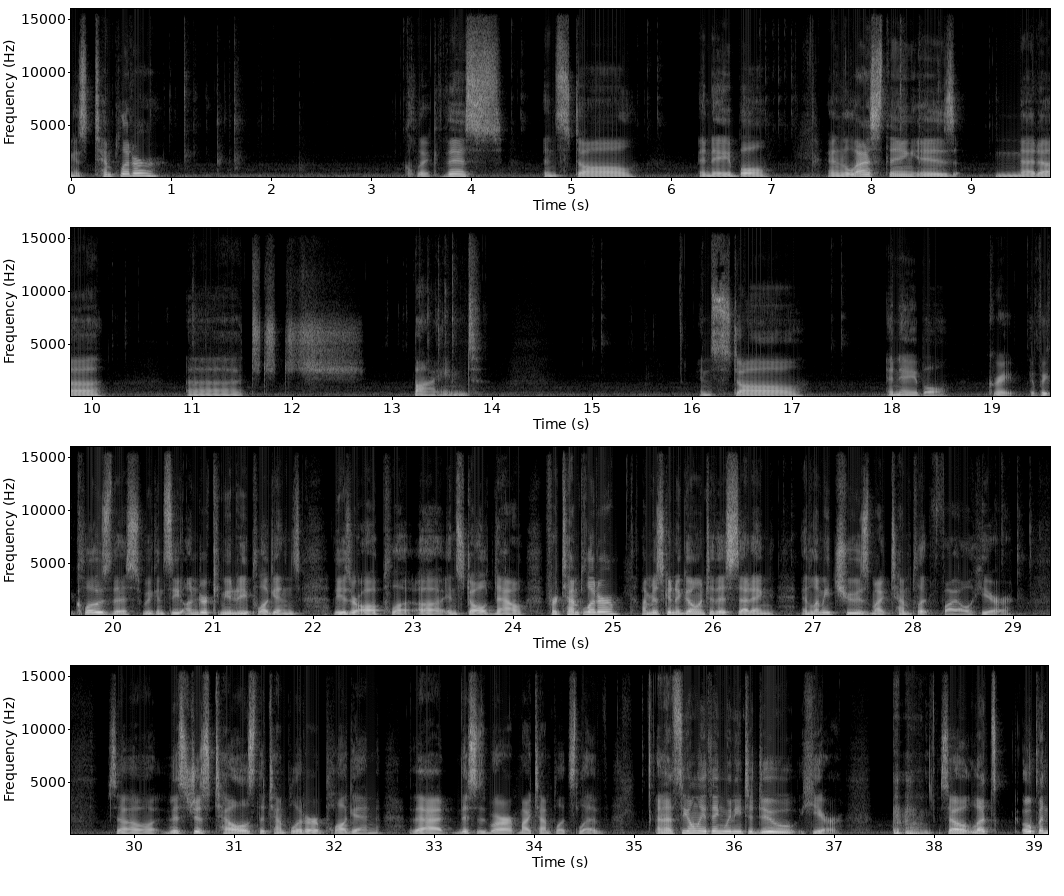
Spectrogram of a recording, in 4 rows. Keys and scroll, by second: 39.0 super+space.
